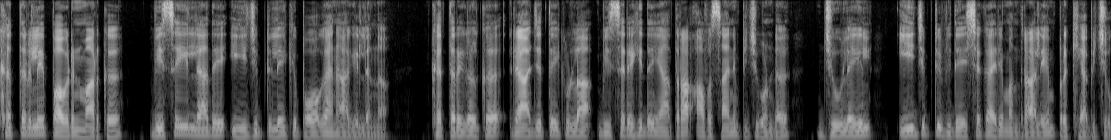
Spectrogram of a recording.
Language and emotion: Malayalam, neutral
